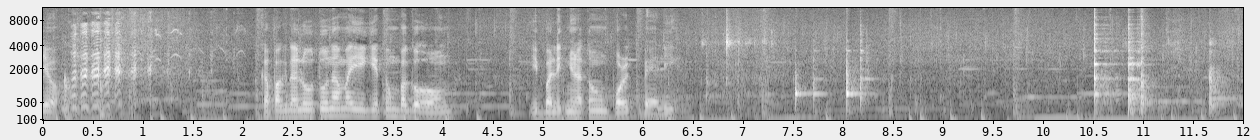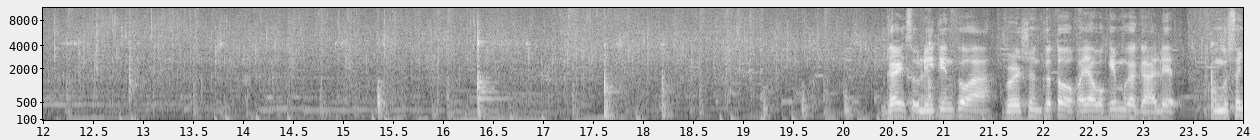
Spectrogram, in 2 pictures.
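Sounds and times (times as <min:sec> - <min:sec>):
meat sizzling in a wok: 0:00.0 - 0:24.0
wooden spoon knocking on wok: 0:00.2 - 0:00.9, 0:06.8 - 0:08.4, 0:10.5 - 0:12.0, 0:16.3 - 0:16.9, 0:17.6 - 0:20.2.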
